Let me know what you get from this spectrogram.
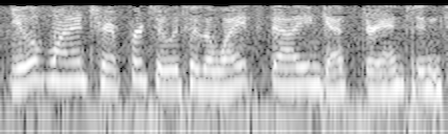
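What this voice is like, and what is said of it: Upper Midwest Fargo-style accent. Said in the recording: “she does have that Fargo accent”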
